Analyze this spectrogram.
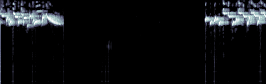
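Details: Short bursts of goldfinch song, high rapid twittering ending in a slurred note, a long silence, then the twittering resumes.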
